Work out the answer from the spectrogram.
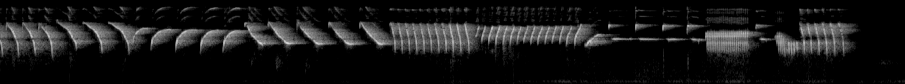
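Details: Canary in full song calling a rival: a varied, high-pitched sequence of sweeping downslurred chirps, then a dense buzzy rattle, a thin steady whistle and short trilled bursts, ending abruptly in silence.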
